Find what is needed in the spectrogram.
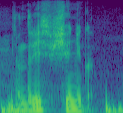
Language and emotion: Russian, neutral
